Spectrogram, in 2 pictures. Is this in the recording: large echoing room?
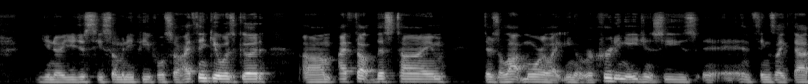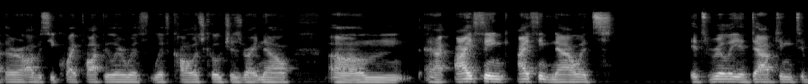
no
